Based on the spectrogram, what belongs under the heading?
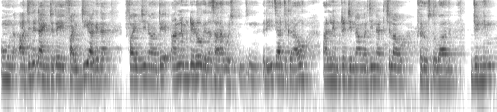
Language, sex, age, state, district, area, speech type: Punjabi, male, 18-30, Punjab, Hoshiarpur, rural, spontaneous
